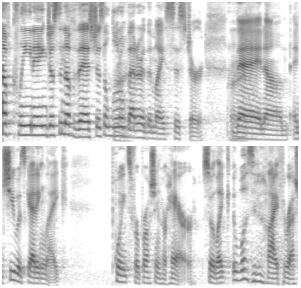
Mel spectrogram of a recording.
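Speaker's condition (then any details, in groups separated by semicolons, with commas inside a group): No condition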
